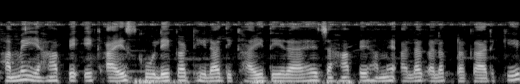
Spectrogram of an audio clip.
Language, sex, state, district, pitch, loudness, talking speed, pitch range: Hindi, female, Bihar, Saharsa, 165 Hz, -18 LUFS, 205 wpm, 155-175 Hz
